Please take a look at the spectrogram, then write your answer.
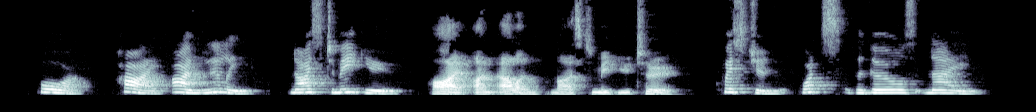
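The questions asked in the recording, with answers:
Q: What's the girl's name?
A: Lily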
